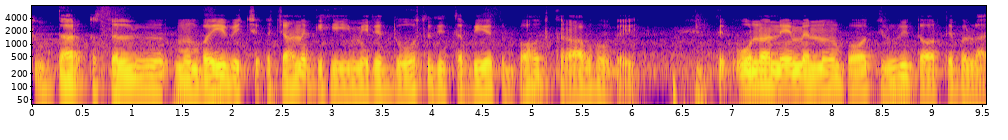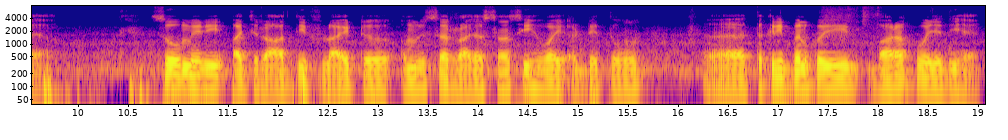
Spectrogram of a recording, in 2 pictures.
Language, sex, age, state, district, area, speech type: Punjabi, male, 45-60, Punjab, Tarn Taran, urban, spontaneous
